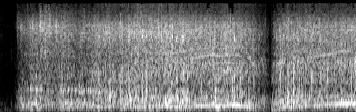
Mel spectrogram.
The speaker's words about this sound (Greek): Παίρνω τα κολοκυθάκια, τα βάζω σε μια σουπιέρα και τώρα θα τρίψω τα κρεμμύδια. Θα τα τρίψω πιο εύκολα στο μπλέντερ.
